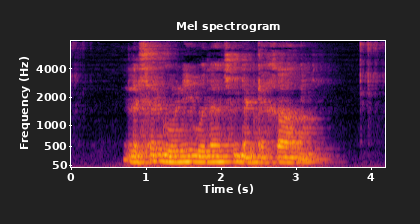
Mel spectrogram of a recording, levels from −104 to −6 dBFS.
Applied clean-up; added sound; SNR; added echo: none; none; none; reverberation time 0.9 s.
